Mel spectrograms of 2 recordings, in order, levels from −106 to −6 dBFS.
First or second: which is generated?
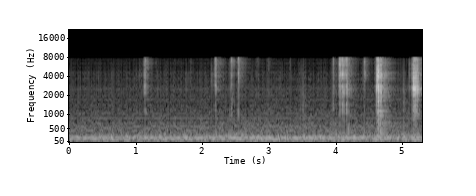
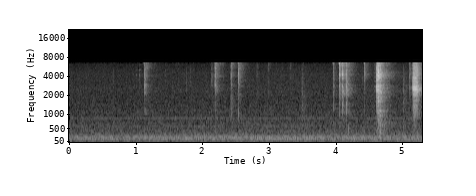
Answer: first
